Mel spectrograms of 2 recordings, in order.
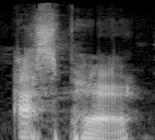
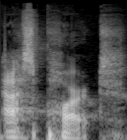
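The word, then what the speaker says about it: Aspairt: I'm going to mispronounce his name too, but it's Philibert Asper. Or Aspart. I think it's Asper, though. I think the T is silent on that one.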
